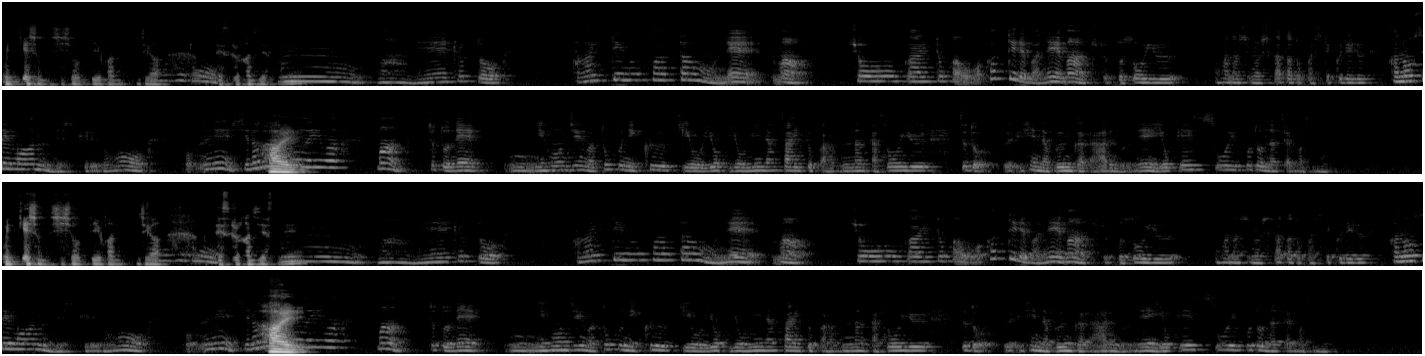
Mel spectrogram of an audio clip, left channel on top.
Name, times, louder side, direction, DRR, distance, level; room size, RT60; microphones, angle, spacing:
voice 1, 0.0-1.6 2.2-2.7 16.8-17.2, right 5 dB, 60° right, 0.5 m, -26 dB
voice 2, 1.5-2.2 2.8-5.1 5.7-8.0 8.5-11.7 12.1-15.8 16.0-18.2 18.5-19.0 19.3-27.5, equal, 85° left, 3.5 m, -41 dB
12.0 x 10.0 x 2.7 m
head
